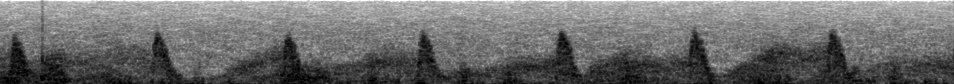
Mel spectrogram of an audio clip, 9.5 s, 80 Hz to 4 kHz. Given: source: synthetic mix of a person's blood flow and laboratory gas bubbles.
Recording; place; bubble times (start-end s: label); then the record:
Doppler ultrasound of blood flow; subclavian vein
0.39-0.51 s: bubbles
From the record:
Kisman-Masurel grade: 113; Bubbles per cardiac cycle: 1 to 2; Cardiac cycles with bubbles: 1 to 10%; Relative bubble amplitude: loud (0.450 to 0.775); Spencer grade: 1 (occasional bubble signal discernible with the cardiac motion signal, with majority of cardiac periods free of bubbles); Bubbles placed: anywhere in the cardiac cycle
